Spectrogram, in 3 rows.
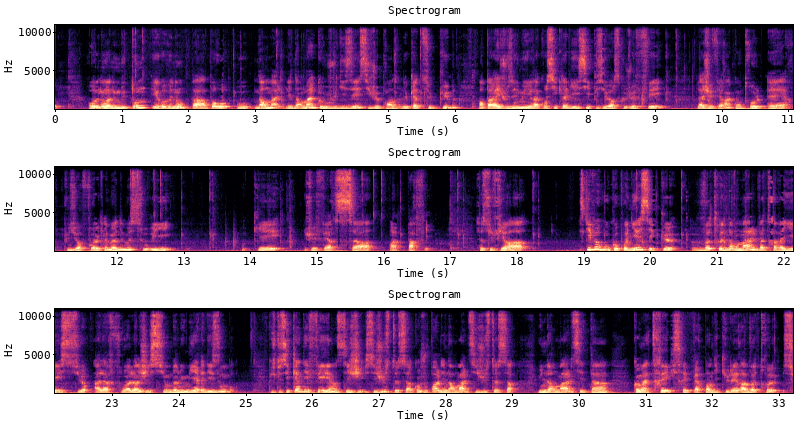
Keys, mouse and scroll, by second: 1.3 click, 2.7 shift+middle click, 3.7-4.7 scroll up 8, 4.7 click, 5.1 middle click, 5.9 Tab, 8.3-9.7 middle drag, 9.7 ctrl+r, 13.0-14.5 middle drag, 14.5 ctrl+r, 16.3-20.6 middle drag, 20.6-21.0 scroll up 1, 21.0 Tab, 32.5-32.9 scroll down 2, 32.9-33.2 shift+middle drag.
